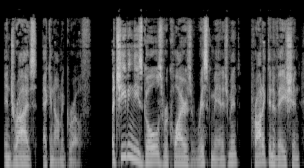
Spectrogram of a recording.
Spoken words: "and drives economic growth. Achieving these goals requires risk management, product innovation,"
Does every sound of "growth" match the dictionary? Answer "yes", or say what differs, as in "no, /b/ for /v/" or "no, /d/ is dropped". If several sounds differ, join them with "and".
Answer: yes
